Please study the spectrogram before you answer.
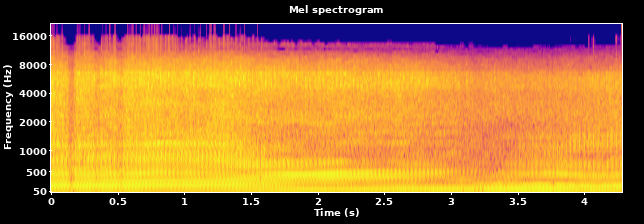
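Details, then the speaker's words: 4.3 turbo parts truck held hard at high revs: a fast, slightly uneven tick over the roar before the turbo feed line blew and the engine died. "oh i can hear it ticking she's coming fire there it goes"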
